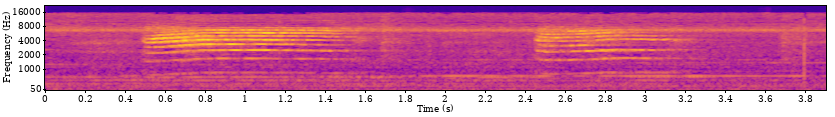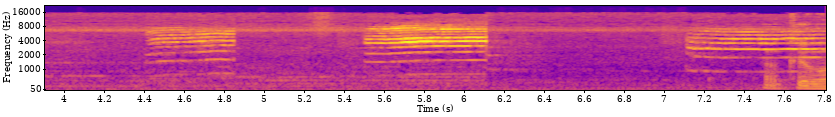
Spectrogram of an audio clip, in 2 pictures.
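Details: Pet cat just woken from sleep in cold weather at dawn prayer time, meowing five times in drawn-out, harmonic-rich meows roughly every one and a half seconds, with soft music and a steady hum behind.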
